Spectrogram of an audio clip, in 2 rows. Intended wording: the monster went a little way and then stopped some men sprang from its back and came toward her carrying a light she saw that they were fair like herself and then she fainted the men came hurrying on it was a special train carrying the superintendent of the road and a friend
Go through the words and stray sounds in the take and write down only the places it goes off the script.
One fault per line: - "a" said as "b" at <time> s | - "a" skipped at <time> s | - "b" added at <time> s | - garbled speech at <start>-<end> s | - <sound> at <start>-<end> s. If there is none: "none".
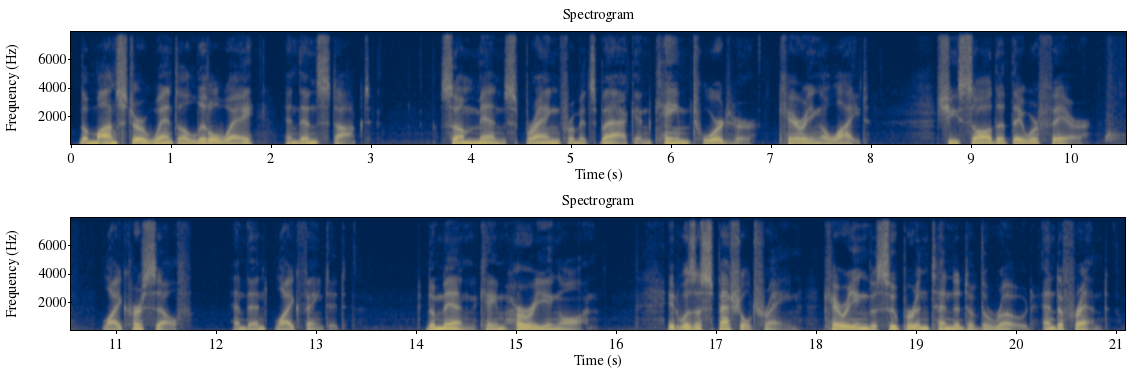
- whoosh at 10.3-10.6 s
- "she" said as "like" at 12.6 s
